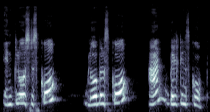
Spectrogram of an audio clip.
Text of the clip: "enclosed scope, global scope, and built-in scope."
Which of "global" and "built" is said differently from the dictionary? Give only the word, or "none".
none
